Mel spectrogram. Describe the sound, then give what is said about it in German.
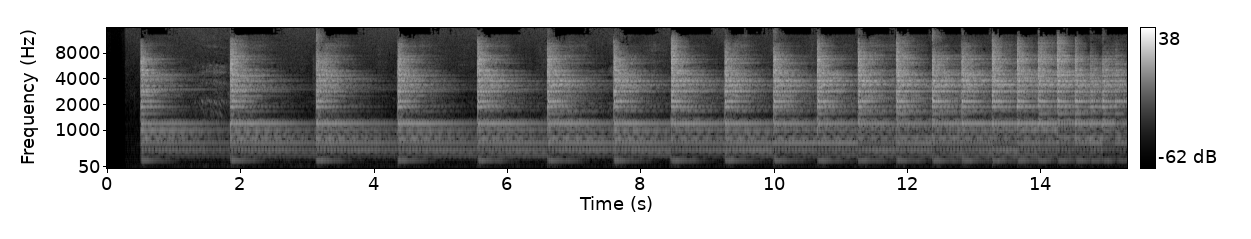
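A metal gong made from a rusted bomb casing, at a rehabilitation centre for disabled children, is struck to call lunch, each ringing blow decaying slowly, the strikes starting about 1.3 seconds apart and quickening toward the end, with no voices. “In einem Rehabilitationszentrum für behinderte Kinder ruft der Gong zum Mittagessen. Der Gong, das ist hier die verrostete Hülse einer Bombe.”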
